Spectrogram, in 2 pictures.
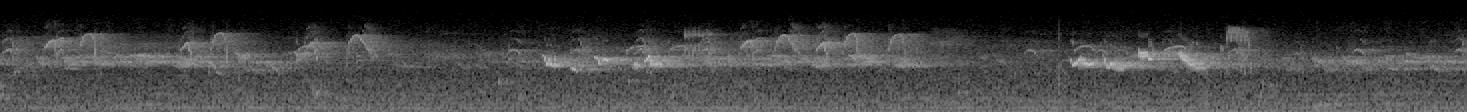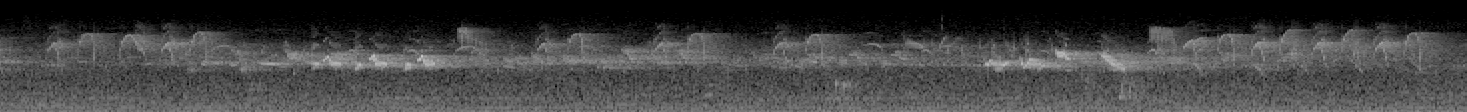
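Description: A small songbird chirping and twittering in phrases of a few seconds, with short pauses between them.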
